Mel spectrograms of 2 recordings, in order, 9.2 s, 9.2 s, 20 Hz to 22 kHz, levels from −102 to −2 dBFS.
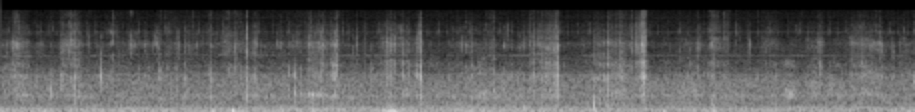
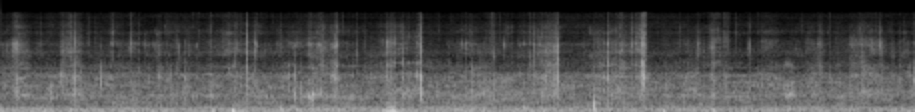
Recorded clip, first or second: first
